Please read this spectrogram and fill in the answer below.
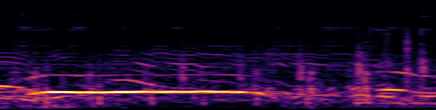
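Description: A voice holding one long, steady drawn-out sound for over a second, followed by brief scattered talk from the small crowd.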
